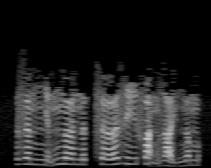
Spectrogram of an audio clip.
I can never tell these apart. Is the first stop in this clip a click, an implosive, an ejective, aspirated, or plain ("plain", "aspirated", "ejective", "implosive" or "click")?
plain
